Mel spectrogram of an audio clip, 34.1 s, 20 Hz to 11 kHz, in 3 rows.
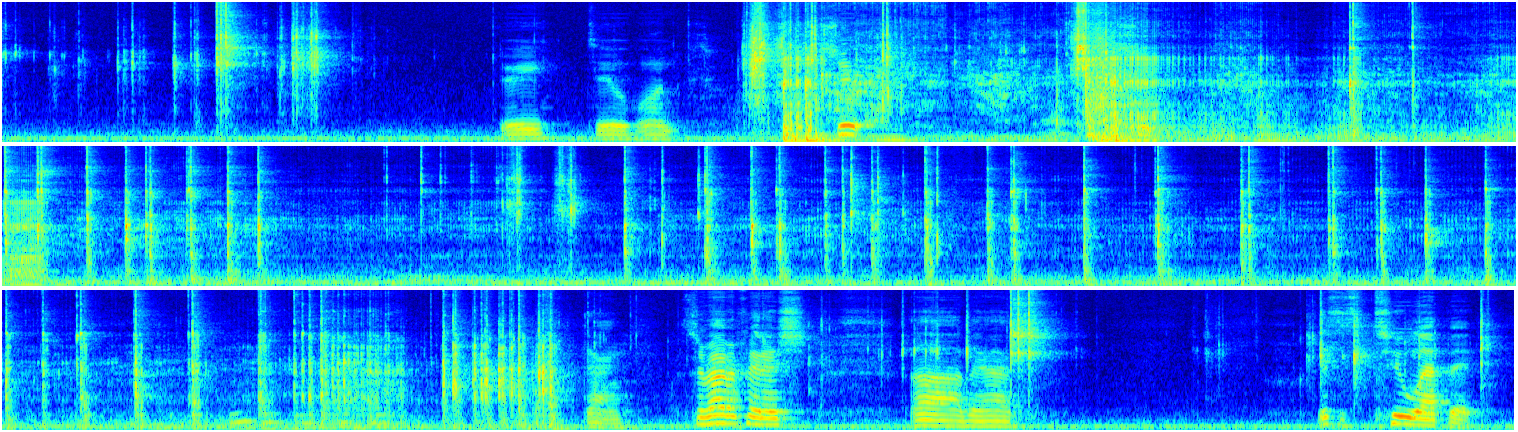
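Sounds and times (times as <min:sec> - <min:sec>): low whir of spinning tops: 0:05.4 - 0:27.2
spinning tops clicking: 0:05.5 - 0:27.0.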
